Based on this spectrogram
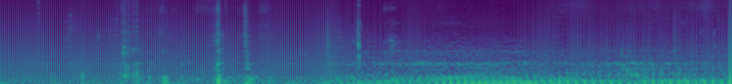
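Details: Car with a new stage three daily DXD clutch, driven from cold: light, uneven ticks and knocks over the road and engine rumble, not heard when stopped; owner suspects the clutch hydraulic line knocking against the chassis leg.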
